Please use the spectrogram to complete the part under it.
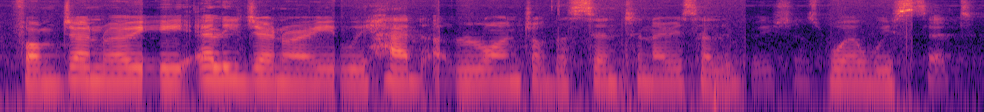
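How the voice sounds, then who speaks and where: A woman's voice: on the low side, level tone, brisk, a crowd in the background. A woman with a Ghanaian accent giving a TV interview as an event coordinator, speaking in an enthusiastic, informal way. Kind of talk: morning TV interview. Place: TV studio set.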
